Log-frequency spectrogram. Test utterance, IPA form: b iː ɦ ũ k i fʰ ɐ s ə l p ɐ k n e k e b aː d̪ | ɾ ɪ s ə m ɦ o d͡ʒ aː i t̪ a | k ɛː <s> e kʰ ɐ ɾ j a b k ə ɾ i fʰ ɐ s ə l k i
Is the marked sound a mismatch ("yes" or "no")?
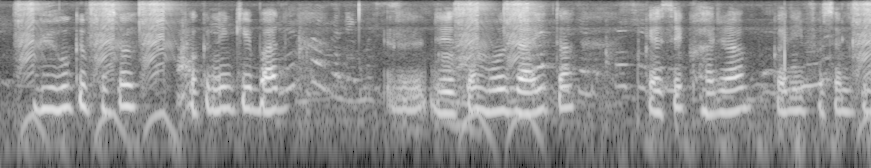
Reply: no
